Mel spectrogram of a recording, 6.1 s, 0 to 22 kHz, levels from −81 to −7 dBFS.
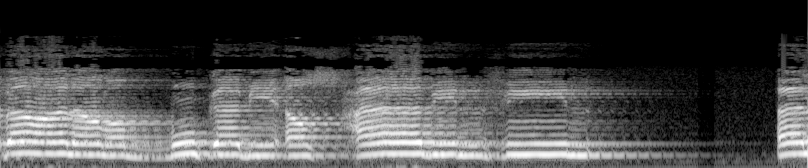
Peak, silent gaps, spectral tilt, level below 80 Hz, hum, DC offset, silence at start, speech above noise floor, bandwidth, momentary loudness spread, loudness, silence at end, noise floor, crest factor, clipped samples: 0 dBFS; none; -6.5 dB/octave; -58 dBFS; none; 0.2%; 0 s; 42 dB; 8.6 kHz; 10 LU; -13 LUFS; 0 s; -54 dBFS; 12 dB; under 0.1%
